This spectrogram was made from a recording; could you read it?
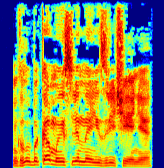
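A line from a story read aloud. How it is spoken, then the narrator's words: Laughing. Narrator (Russian): рассмеялся русич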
